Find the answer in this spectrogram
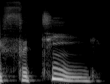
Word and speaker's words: fatigue: But we say fatigue.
